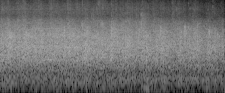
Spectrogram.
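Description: Sustained audience applause, a dense steady wash of many hands clapping at an even loudness for several seconds, with no voices standing out above it.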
